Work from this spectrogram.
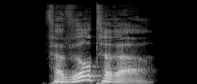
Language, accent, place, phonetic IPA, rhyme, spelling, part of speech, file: German, Germany, Berlin, [fɛɐ̯ˈvɪʁtəʁɐ], -ɪʁtəʁɐ, verwirrterer, adjective, De-verwirrterer.ogg
- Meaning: inflection of verwirrt: 1. strong/mixed nominative masculine singular comparative degree 2. strong genitive/dative feminine singular comparative degree 3. strong genitive plural comparative degree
